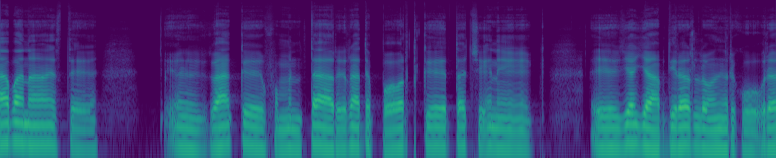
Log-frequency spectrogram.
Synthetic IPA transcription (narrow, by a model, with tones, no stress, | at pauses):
a˦ba˦na˧e˧st̪e˨ | ɡa˦kfo˨me˨nt̪a˦ɾɾa˦d̪e˧po˦ɾt̪ke˦t̪a˦t͡ʃḭ˧ni˧ | ja˦ja˧bd̪i˧ɾa˦ɾlo˧ni˧ɾɡu˨bɾa˦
